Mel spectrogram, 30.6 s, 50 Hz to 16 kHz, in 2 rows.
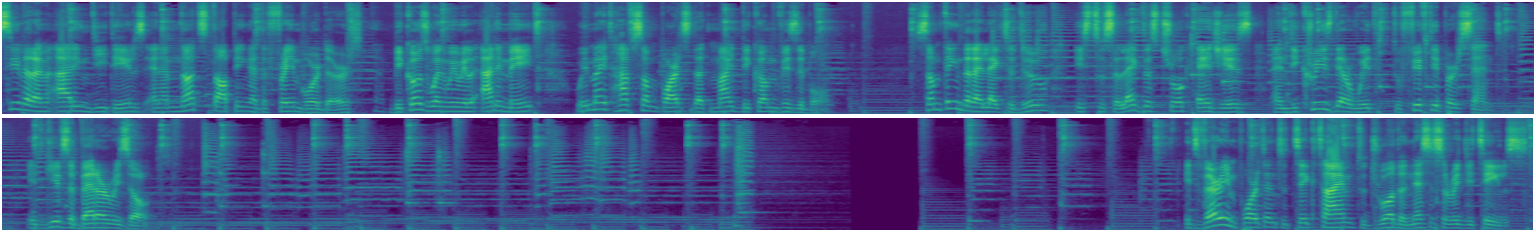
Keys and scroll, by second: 3.8 super+r, 8.3 g, 15.4 w, 16.3 KP_5, 16.4 Return, 17.3 c, 18.4 Return, 18.5 c, 19.2 t, 20.1 super+r, 21.1-22.9 typing, 23.8 Delete, 24.1-30.6 typing.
